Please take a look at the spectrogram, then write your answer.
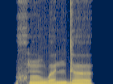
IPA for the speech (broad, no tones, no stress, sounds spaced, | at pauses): x õ w ə n d ə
